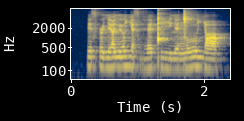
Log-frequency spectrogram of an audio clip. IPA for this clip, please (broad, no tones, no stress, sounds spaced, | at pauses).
ɪ s ʔ ə˞ lʲ ɑ lʲ ɔ ʎ æ s ɡʱ ɛ ǃ iː lʲ ɑ ŋ͡ǀ ʊː ʎ ɑ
